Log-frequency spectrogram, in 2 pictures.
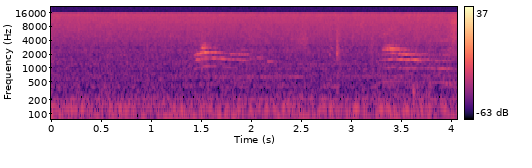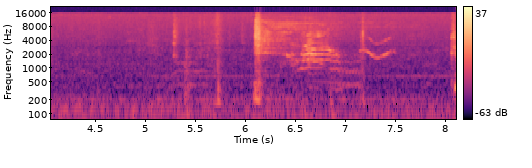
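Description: Young kittens mewing in short, high-pitched calls, faint at first and loudest about six seconds in, with a brief chirp just after. A few soft knocks come shortly before the loudest mew.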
